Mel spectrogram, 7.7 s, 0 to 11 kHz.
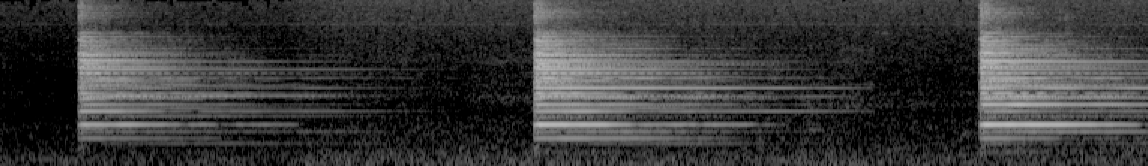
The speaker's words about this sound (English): That's the bell atop Greenwood's carved Gothic entrance. It tolls whenever a new body is received at the storied cemetery, which opened in 1838.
